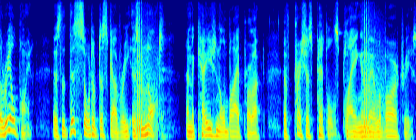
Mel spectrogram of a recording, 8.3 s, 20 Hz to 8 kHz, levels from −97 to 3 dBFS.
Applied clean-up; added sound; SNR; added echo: none; Fireworks; 13 dB; none.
